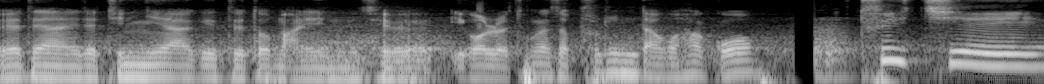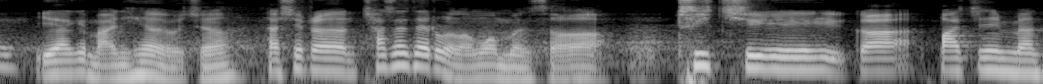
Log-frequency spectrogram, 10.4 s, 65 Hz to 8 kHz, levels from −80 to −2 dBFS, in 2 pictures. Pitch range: 90-120 Hz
